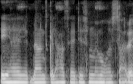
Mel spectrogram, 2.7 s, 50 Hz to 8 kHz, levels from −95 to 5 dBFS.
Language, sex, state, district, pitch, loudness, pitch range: Hindi, male, Bihar, Saran, 125 Hz, -15 LUFS, 120-125 Hz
